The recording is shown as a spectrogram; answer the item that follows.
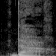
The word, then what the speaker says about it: Arz: Encore un effort et les voilà qui abordent l'île d'Ar, qui s'écrit A-R-Z. Et attention, on ne prononce pas le Z à la fin.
